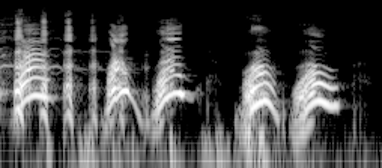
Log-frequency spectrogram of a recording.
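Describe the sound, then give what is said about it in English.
A string of pitched dog barks from a novelty CD of dogs singing songs rises and falls in a sing-song pattern, like dogs barking out a melody. About six loud barks come in a bouncy rhythm, with no talking. “Y'all, if you like that CD of dogs singing songs, something's wrong with you.”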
